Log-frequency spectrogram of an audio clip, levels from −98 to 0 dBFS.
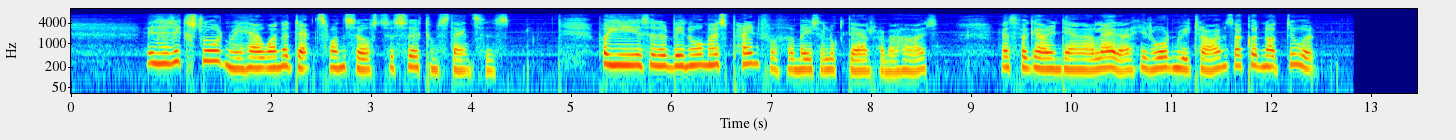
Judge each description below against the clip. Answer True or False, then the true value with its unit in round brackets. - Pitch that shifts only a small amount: False (4.5 semitones)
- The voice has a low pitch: False (195 Hz)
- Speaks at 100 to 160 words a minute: False (170 wpm)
